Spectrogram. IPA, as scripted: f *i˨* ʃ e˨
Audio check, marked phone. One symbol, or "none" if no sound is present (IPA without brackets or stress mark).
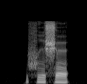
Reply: i˨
